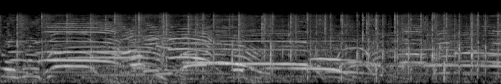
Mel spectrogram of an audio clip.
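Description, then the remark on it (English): A baseball crowd cheering excitedly at a pitch on a full count of three balls and two strikes, a dense, loud roar of many overlapping voices with rising and falling shouts that hold steady for several seconds. “And the crowd is really getting excited about this pitch.”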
